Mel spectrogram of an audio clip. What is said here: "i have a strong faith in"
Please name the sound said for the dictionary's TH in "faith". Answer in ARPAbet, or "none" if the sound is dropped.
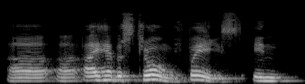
S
